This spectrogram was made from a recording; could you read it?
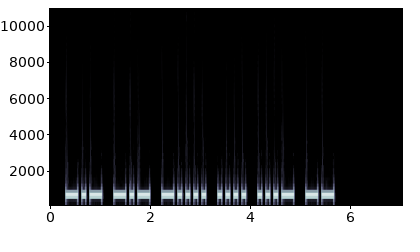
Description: Morse code, heard as a keyed tone, about 15 wpm, 700 Hz. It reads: KK6HVM
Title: USA Call Signs - 6 Characters - 15wpm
